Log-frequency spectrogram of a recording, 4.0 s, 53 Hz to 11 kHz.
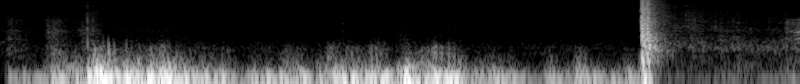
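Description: A single gunshot from a small FP-45 Liberator pistol, a short sharp crack about three seconds in, over a low wind rumble on the microphone.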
